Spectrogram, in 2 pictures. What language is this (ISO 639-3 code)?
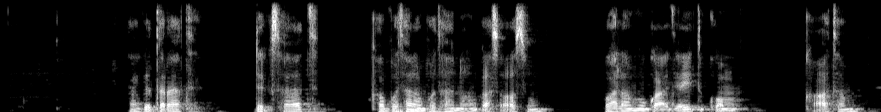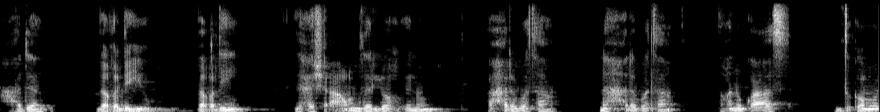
tir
